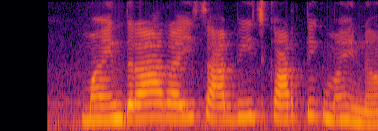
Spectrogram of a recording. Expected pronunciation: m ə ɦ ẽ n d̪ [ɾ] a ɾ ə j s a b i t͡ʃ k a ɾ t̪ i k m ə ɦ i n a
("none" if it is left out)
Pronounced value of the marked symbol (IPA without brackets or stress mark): ɾ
